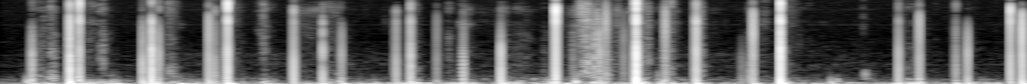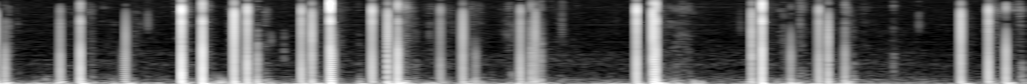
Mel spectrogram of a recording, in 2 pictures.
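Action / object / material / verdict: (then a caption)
tap / metal microphone body / metal / none. Long black almond-shaped nails tap the tops and sides of two identical silver metal cylindrical microphones. Dozens of quick, dry clicks with bright edges and a soft low thump land in an irregular stream. Each tap dies almost instantly over a faint hiss.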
